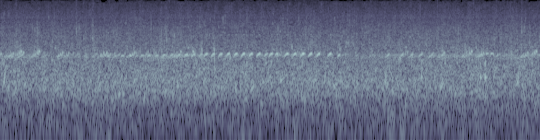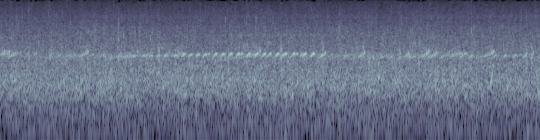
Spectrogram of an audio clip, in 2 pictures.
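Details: Kajika frogs singing from a clear mountain stream, with bird-like voices: two long high trilled whistles around the second and eighth seconds, each a rapid string of bright notes at steady pitch, set against continuous rushing water.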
